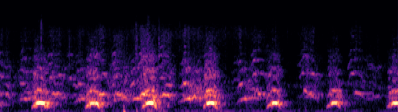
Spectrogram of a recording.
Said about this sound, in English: Huskies! King, the swiftest, strongest of Eskimo lead dogs, blazes the trail through storm and snow for Sergeant Preston as he meets the challenge of the Yukon.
